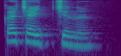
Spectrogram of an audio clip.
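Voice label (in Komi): "качайтчыны", Komi, female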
